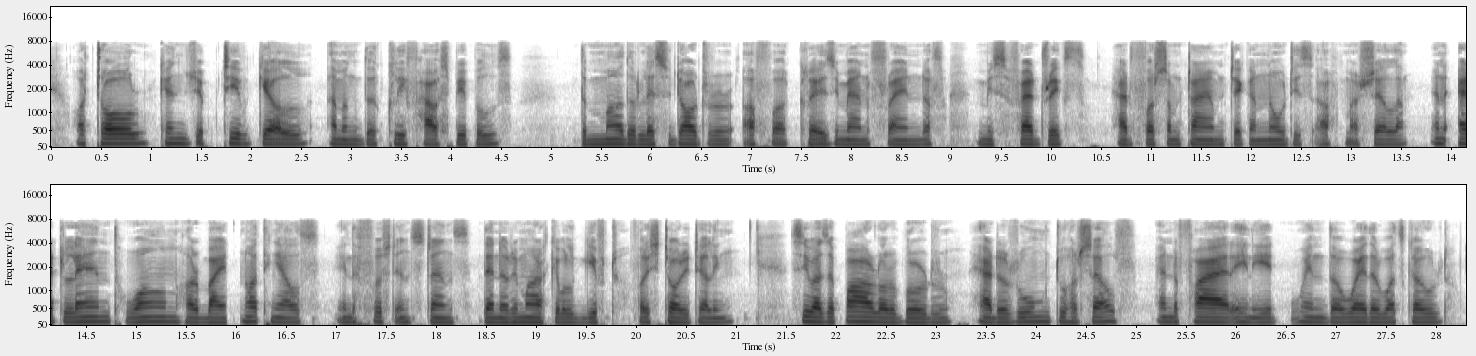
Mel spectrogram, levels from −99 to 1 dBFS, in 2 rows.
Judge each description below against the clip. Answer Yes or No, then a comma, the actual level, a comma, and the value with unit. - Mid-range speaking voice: No, low, 125 Hz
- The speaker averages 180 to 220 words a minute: No, average, 140 wpm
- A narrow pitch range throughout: Yes, narrow, 1.4 semitones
